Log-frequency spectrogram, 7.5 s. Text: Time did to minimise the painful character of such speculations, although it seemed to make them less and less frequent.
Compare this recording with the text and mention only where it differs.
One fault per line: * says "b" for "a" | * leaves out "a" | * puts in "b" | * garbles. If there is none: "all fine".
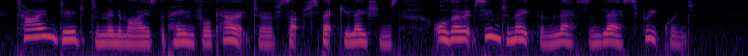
all fine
